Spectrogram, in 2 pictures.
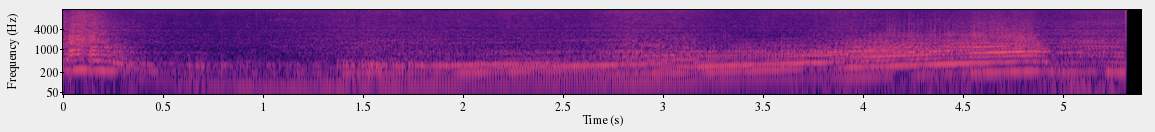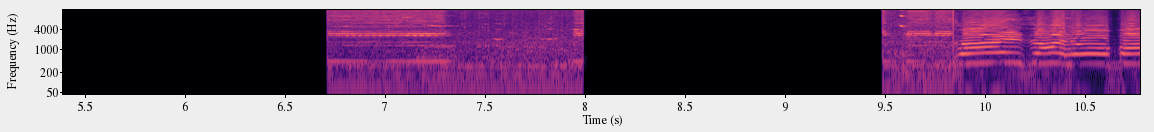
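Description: Revs from a Kawasaki ZX10R motorcycle on launch control climb and fall in loud, rising sweeps, broken by abrupt gaps, with no talk.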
